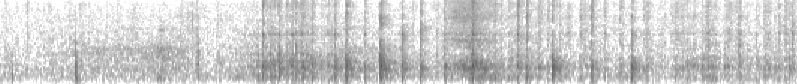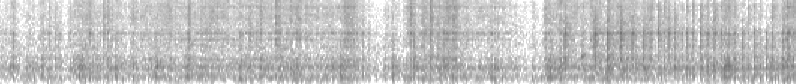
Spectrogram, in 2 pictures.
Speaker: the [ __ ] is that noise hole up my freezer is making some [ __ ] weird noise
